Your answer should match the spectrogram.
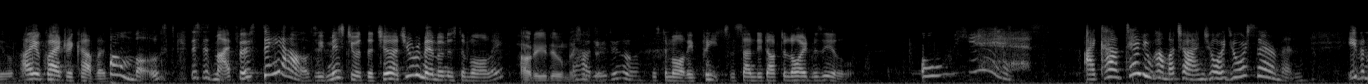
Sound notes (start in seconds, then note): none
